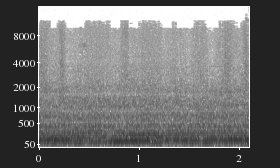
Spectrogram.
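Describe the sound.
Car driving on roads in Nairobi, a continuous low engine and road rumble at steady loudness, with no voices.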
